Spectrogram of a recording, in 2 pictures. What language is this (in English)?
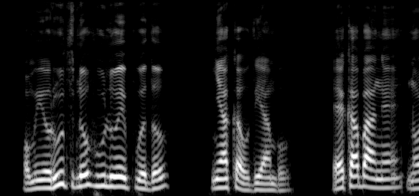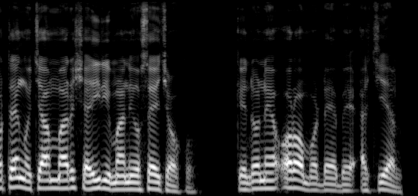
Luo (Kenya and Tanzania)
